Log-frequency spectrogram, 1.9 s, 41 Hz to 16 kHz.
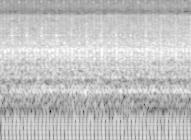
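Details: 2008 Chevrolet Captiva diesel, hard starting hot or cold, heavy smoke, revs capped near 3000, weak pull, no warning lights: uneven idle with fast, steady hard clatter.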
